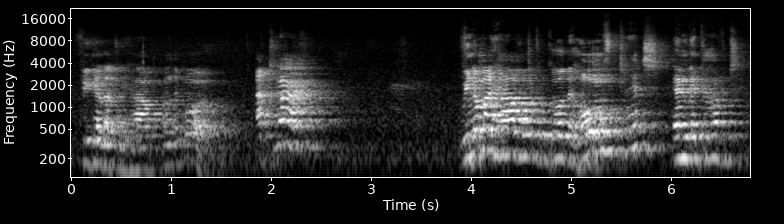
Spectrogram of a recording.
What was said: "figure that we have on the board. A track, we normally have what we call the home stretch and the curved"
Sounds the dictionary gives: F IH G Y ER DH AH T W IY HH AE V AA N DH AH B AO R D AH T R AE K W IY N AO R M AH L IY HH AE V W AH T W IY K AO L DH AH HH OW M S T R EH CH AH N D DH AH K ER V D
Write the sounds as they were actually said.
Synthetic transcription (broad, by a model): F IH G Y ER DH AH T W IY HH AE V AA N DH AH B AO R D AH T L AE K W IY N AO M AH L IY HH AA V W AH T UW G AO DH AH HH OW M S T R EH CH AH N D DH AH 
